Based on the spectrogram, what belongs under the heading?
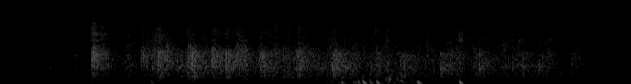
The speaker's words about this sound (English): That applause was kind of quiet.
